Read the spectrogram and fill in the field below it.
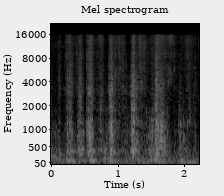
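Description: A small knife saws through azalea roots while a bonsai is being prepared, making quick, rough, scraping strokes at a brisk, even rhythm, close up and alone.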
